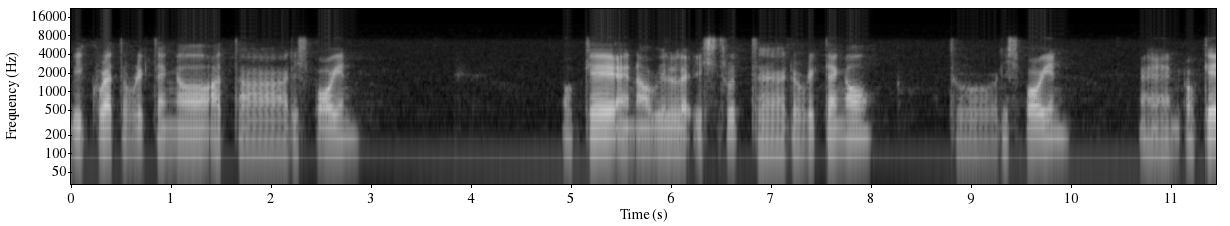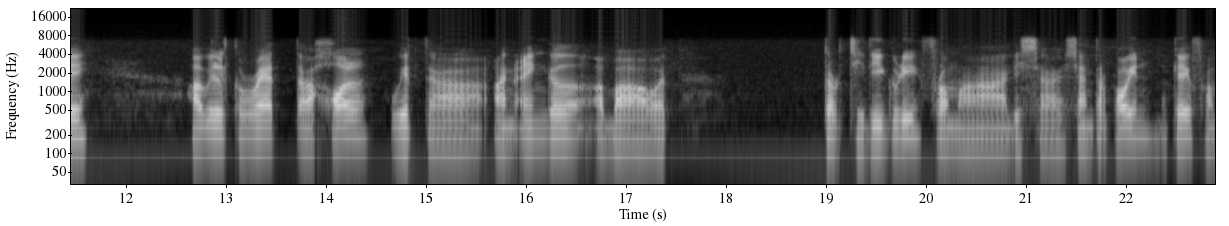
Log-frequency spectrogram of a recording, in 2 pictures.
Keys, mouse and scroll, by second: 1.7 typing, 3.4 click, 6.9-7.6 typing, 9.2 typing, 9.3 click, 11.8 middle click, 12.5-13.0 scroll up 1, 13.3-13.8 scroll down 1, 15.9 typing, 22.4 shift+Num_Lock, 22.4 scroll down 1, 22.4-22.8 typing, 22.5 middle click, 22.5-22.8 shift+middle drag.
